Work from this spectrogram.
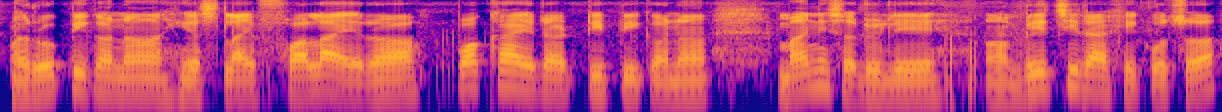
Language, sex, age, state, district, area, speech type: Nepali, male, 30-45, West Bengal, Kalimpong, rural, spontaneous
